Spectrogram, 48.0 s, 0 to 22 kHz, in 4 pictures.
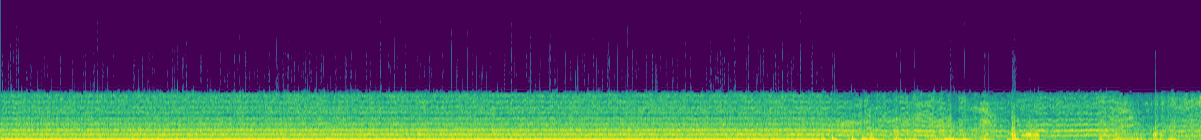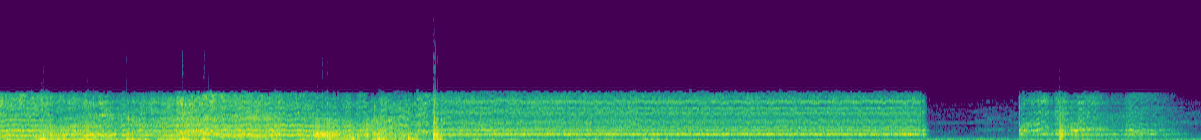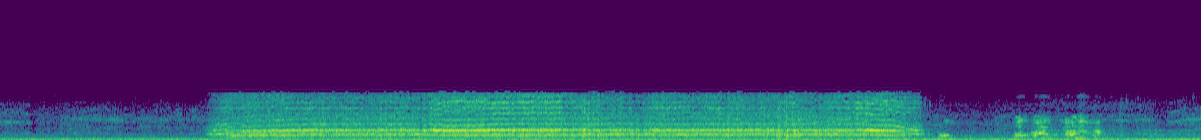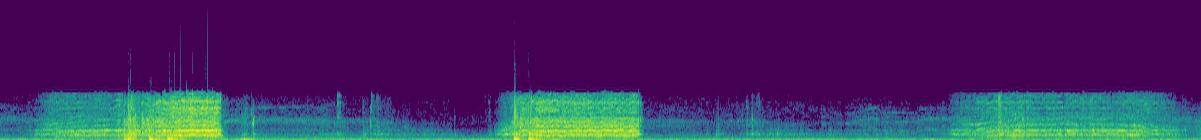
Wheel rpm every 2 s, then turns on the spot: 230, 230, 230, 230, 200, 190, 170, 190, 240, 260, 160, 120, 10, 210, 230, 230, 100, 20, 160, 30, 110, 40, 50, 160.
32-34 38-40 42-44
